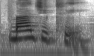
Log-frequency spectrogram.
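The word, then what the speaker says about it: magically: পরেরটা এম এজি আই সি এ এল এল ওয়াই ম্যাজিকলি। ম্যাজিকলিরও এ লাস্টের এ উচ্চারণ হচ্ছে না।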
